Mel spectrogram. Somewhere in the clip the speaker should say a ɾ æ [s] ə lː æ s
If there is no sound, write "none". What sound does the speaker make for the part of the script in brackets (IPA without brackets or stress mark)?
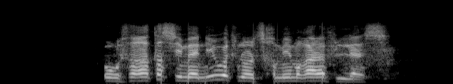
f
